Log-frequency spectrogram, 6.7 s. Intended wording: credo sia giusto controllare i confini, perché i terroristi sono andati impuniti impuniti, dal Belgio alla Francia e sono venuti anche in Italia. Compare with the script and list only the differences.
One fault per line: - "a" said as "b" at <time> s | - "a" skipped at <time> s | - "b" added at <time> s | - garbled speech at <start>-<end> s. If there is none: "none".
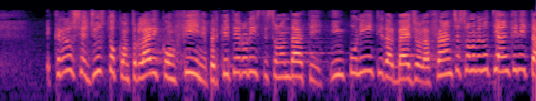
- "impuniti" skipped at 4.8 s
